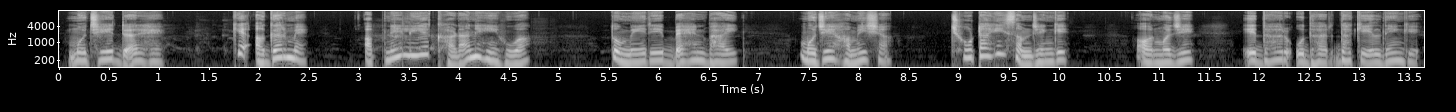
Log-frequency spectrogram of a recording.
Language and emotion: Urdu, fearful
